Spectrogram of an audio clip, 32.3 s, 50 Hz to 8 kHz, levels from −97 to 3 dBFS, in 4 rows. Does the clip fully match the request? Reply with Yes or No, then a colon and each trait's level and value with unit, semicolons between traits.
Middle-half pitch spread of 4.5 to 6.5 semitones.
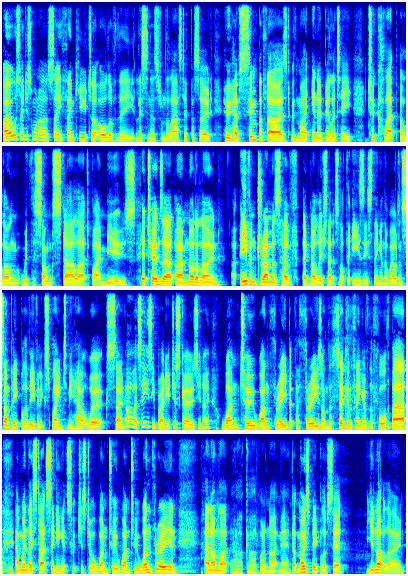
No: average, 3.4 semitones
